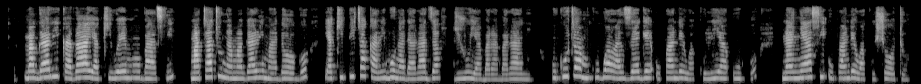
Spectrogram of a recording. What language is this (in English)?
Swahili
